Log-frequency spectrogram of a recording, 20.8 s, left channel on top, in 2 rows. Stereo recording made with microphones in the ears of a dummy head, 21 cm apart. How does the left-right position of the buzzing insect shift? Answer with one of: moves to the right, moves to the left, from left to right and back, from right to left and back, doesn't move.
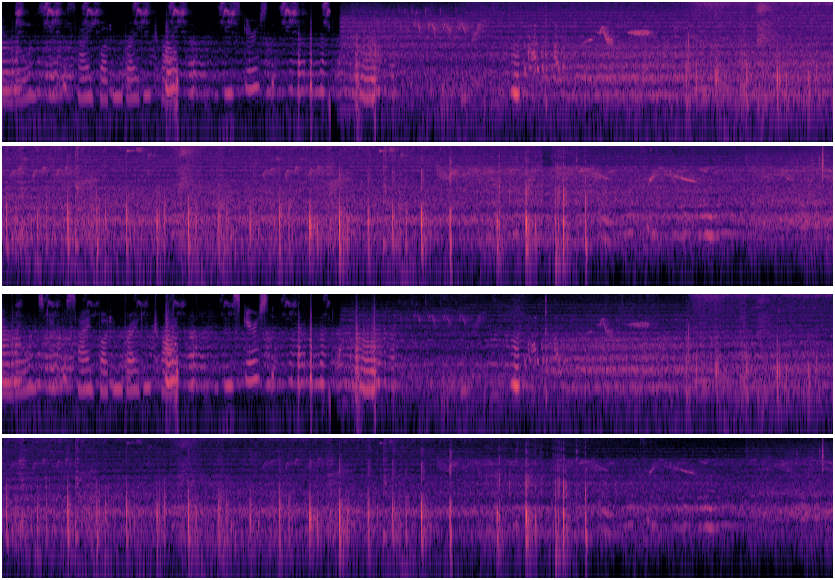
moves to the left.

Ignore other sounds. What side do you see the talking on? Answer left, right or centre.
right.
